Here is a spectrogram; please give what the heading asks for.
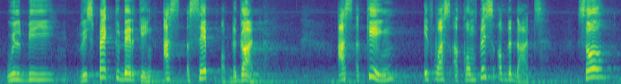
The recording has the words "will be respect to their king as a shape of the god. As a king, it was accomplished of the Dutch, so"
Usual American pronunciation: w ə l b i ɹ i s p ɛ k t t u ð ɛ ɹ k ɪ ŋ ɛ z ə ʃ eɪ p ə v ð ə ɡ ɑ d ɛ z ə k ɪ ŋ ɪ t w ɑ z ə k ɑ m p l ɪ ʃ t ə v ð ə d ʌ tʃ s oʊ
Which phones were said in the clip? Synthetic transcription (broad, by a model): w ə l b i ɹ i s p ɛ k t t u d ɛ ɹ k ɪ ŋ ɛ s ə s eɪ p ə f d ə ɡ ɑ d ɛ s ə k ɪ ŋ ɪ t w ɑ s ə k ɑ m p l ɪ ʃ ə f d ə d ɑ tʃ s oʊ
